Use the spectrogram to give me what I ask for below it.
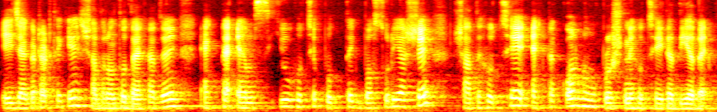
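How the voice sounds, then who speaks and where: A man's voice: medium pitch, quick pace, dark tone, slight background noise. A young man teaching a recorded lecture over slides, explaining in a colloquial way and asking and answering his own questions.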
